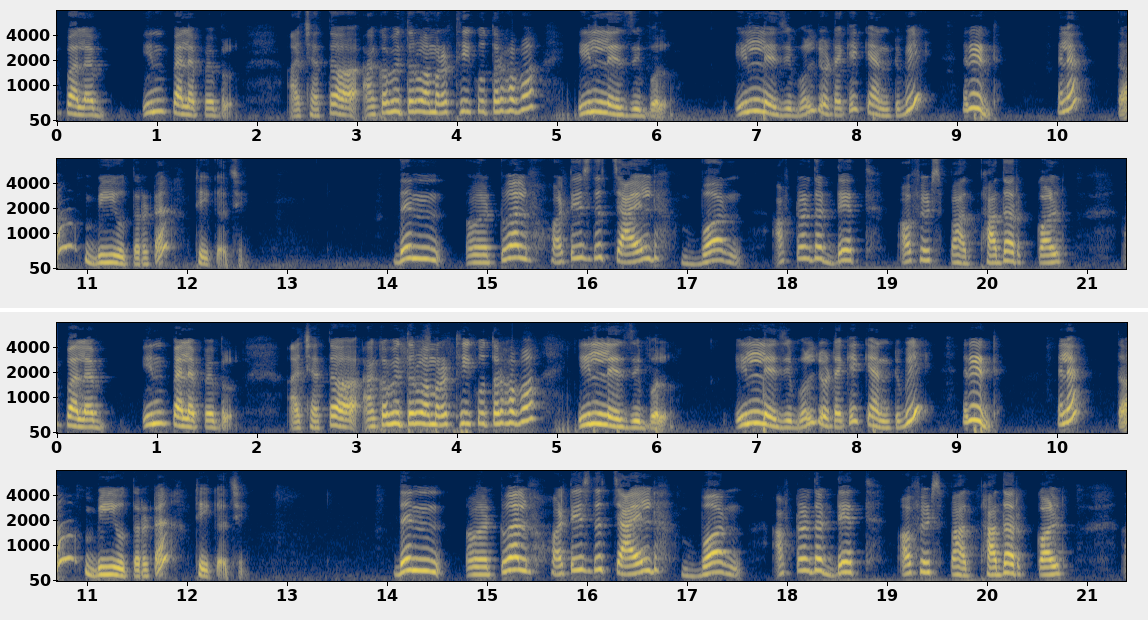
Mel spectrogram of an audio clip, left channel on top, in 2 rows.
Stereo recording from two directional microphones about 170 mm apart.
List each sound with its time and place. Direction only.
0.1 s speech: 5° right (ahead or behind)
14.1 s speech: 5° right (ahead or behind)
